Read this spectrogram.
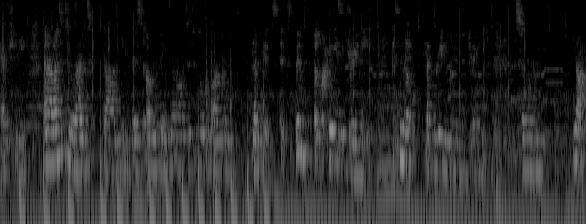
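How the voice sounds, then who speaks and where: A twenty-year-old woman from South Africa telling her story in a casual, rambling vlog, full of fillers and restarts. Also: mid-range voice. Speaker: vlogger. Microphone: laptop or phone camera mic. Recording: echoey room, voice from a distance, music playing.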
